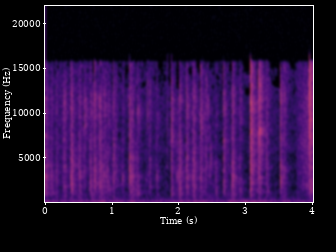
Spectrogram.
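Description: Typing on a computer keyboard: a steady run of key clicks as a terminal command is typed, with a few louder strokes near the end.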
